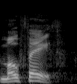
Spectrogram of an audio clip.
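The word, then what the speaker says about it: מופת: The Hebrew word for miracle is pronounced mo-faith.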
